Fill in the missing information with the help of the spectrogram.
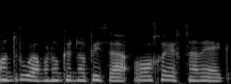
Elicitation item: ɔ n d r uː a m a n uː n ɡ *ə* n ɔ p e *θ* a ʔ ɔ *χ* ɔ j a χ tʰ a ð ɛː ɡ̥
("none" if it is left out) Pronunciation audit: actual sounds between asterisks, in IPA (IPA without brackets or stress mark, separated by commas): ə, θ, χ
